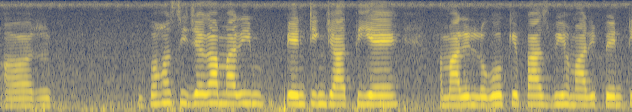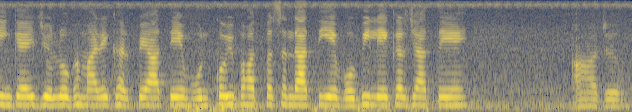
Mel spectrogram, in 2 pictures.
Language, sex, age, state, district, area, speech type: Urdu, female, 30-45, Uttar Pradesh, Shahjahanpur, urban, spontaneous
